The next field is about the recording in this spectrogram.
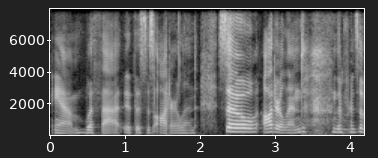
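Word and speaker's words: Adarlan: I was reading this automatically said otland because that's that's what it sounded like in the audio book so that's how they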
